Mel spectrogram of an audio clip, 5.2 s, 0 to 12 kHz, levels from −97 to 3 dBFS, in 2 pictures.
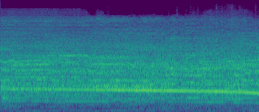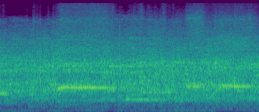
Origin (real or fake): fake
